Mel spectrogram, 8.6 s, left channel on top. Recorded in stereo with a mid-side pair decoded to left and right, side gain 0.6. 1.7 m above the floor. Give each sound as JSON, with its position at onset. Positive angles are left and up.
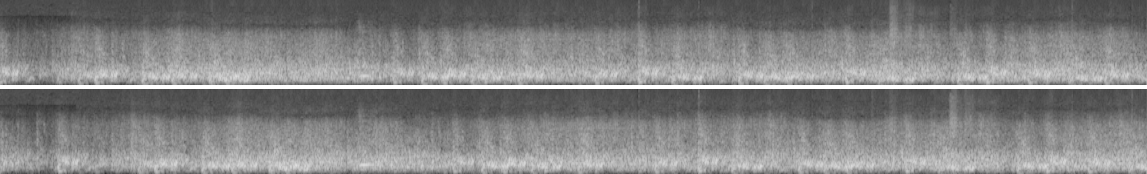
{"t": 2.7, "sound": "a cowbell", "azimuth_deg": -5, "distance_m": 3.5}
